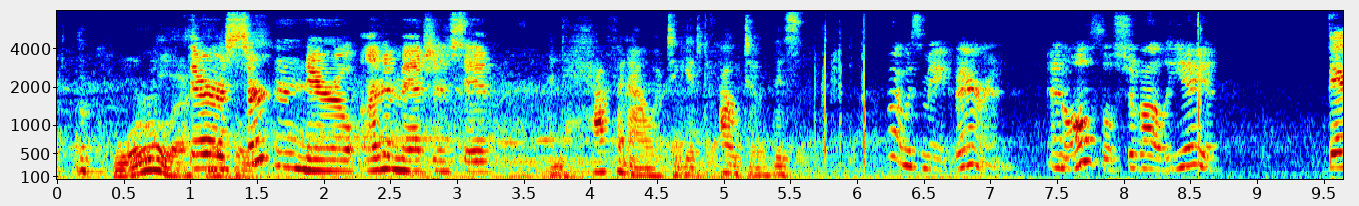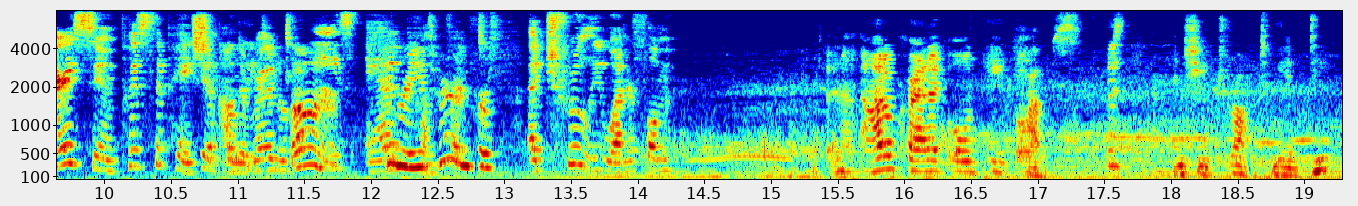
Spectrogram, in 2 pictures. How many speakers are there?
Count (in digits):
5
